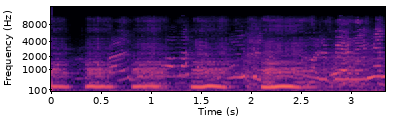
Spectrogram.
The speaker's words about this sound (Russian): Просили ягуара, пожалуйста. Ну, это настоящий ягуар, звучит вот так. Вот это, это вы хотели как послушать, как он рычит? Пожалуйста. Сколько цилиндров? F-Type.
